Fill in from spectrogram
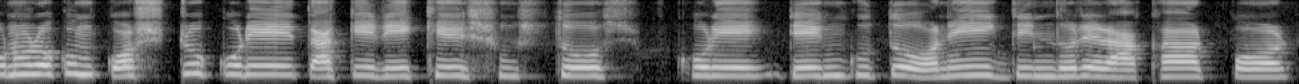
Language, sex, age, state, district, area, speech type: Bengali, female, 60+, West Bengal, South 24 Parganas, rural, spontaneous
